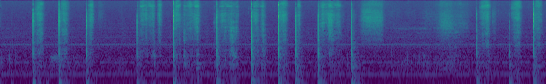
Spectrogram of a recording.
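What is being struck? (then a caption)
Chalk stick on a flat chalkboard. A stick of white chalk held in the fingertips writes on a large, flat, dark, solid chalkboard lying flat. About fourteen short, sharp chalk strokes tap and scratch across the surface, each with a bright rasp and a low knock. A quieter stretch of soft rubbing near the end is set against a faint steady hum.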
